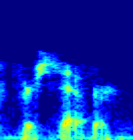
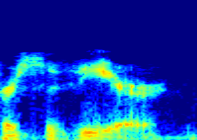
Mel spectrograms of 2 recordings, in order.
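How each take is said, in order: First: The ending rhymes with 'ever'. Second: The ending does not rhyme with 'ever'. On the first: This is how the word was said in earlier times. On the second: This is how the word is said today.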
